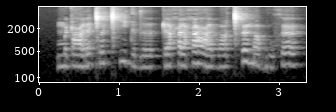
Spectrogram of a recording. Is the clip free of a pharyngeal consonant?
no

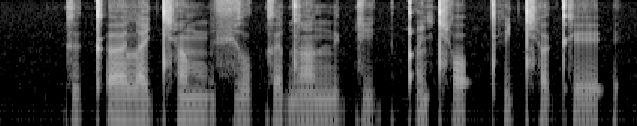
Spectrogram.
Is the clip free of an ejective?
no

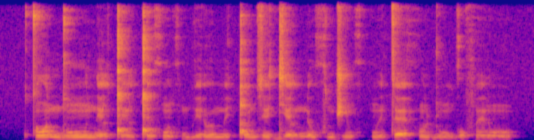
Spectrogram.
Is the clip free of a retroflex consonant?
no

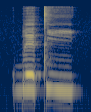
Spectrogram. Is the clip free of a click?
yes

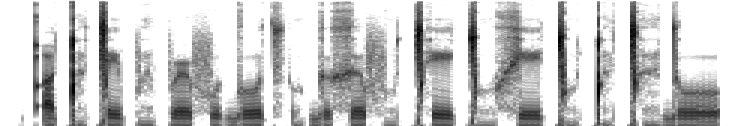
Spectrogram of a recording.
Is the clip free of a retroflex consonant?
yes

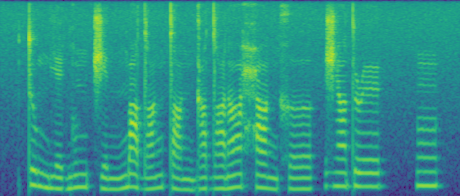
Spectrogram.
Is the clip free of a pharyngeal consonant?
no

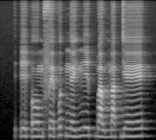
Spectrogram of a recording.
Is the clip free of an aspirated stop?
yes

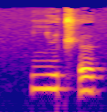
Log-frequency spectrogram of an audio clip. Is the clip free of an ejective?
no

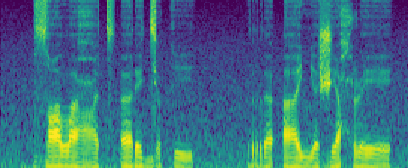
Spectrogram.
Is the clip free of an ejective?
no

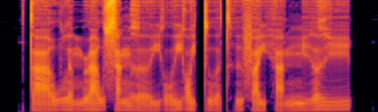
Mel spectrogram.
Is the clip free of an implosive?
yes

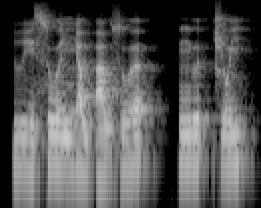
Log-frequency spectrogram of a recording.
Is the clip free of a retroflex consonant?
yes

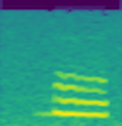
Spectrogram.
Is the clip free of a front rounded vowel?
yes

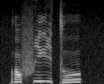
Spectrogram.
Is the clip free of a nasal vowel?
yes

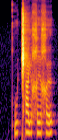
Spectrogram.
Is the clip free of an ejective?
no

